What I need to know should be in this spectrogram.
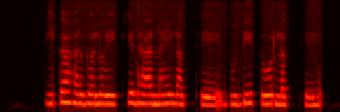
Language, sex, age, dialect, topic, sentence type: Chhattisgarhi, female, 25-30, Northern/Bhandar, banking, statement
